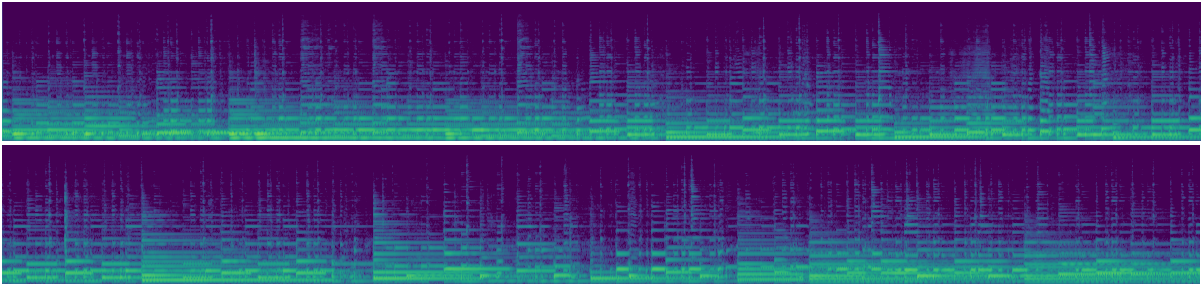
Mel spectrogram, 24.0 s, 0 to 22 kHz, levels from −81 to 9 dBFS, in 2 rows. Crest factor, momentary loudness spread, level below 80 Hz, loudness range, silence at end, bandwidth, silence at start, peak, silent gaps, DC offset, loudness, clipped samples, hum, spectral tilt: 16 dB; 4 LU; -50 dBFS; 3 LU; 0 s; 10 kHz; 0 s; -6 dBFS; none; under 0.1%; -21 LUFS; under 0.1%; none; -9.5 dB/octave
